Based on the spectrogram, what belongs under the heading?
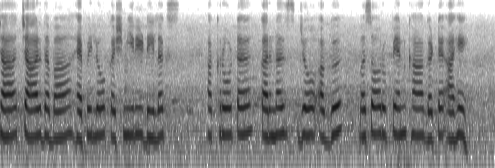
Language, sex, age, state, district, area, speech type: Sindhi, female, 30-45, Maharashtra, Thane, urban, read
